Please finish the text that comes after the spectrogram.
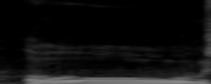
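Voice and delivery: long, rising-and-falling excited "oh". Acted. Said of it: "sounding excited".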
